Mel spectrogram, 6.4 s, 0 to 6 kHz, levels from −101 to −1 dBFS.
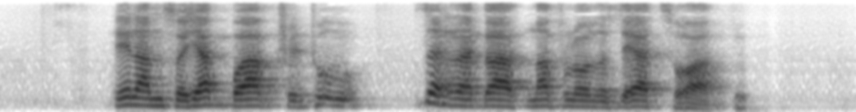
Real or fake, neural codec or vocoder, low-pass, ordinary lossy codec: fake; codec, 16 kHz, 0.5 kbps, FunCodec, trained on Chinese and English, 25 frames a second; 5.4 kHz; MP3, 48 kbps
